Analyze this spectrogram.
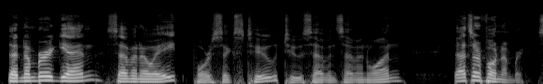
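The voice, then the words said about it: Announcer-style commercial voice. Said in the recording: “in my commercial voice”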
